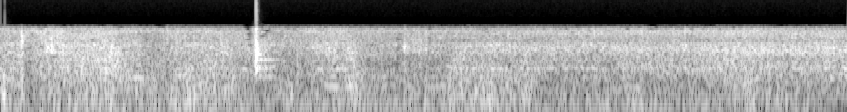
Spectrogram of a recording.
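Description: Wind buffeting a chest-mounted camera microphone as a BMX cruiser rolls along a packed dirt track, a loud, steady rumbling rush. A single sharp click sounds about a second in.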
